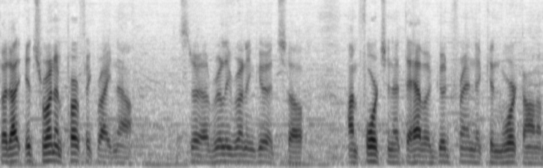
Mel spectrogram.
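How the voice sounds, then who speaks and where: Music plays behind a man speaking at a moderate pace and a medium pitch. His intonation is monotone and flat, while his loudness swings widely. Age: 60s. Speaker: classic car owner. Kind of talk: interview. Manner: halting.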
